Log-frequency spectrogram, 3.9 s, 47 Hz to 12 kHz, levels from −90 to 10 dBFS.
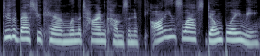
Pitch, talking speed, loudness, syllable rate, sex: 225 Hz, 260 wpm, -18 LUFS, 5.5 syllables/s, female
